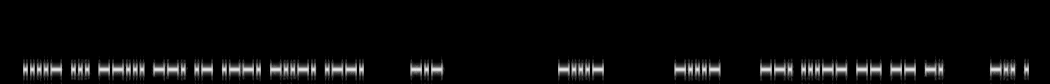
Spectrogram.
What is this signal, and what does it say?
Morse code, heard as a keyed tone, about 36 wpm, 700 Hz. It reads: 4S7GAP/P K <BT> <BT> G3MMN DE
